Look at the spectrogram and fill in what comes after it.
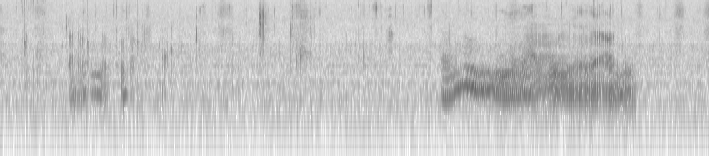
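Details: A small stray kitten, one of two rescued from outside, makes noise over food. Brief soft murmurs come first, then a louder, sustained, slightly rising whine-growl of about a second and a half, with chewing clicks.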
